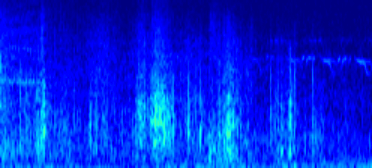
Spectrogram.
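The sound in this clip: Footsteps of a man walking into a house, heard as a few soft, quiet steps at an uneven pace. Faint rustling runs between the steps.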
